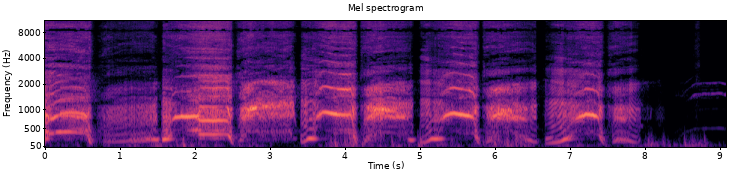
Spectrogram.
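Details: Angus herd sire bull, son of SAV Harvestor 0338, born spring 2018, bellowing in a run of short, rough moos with rising and falling tones, several a few seconds apart, then fading into quieter grunts at the end.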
